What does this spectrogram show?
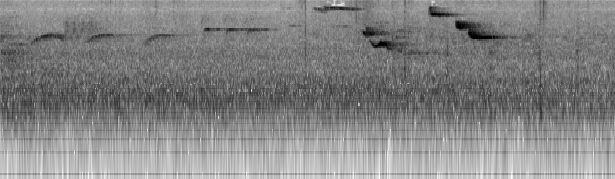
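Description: Wild birds calling: a run of short, evenly spaced chirps, then a few louder whistled notes that fall in pitch about midway. Faint steady background noise runs underneath.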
